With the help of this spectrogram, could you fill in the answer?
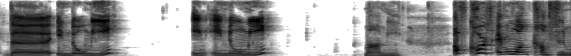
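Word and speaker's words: Mamee: I'm talking about the M-A-M-E-E noodles. They just happen to be spelled like Mommy. Can you guys stop spelling it like that? It's not Mommy.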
